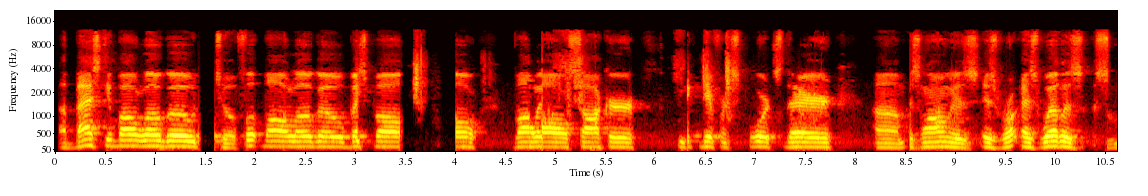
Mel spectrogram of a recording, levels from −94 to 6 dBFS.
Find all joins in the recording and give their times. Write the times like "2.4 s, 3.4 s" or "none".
none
